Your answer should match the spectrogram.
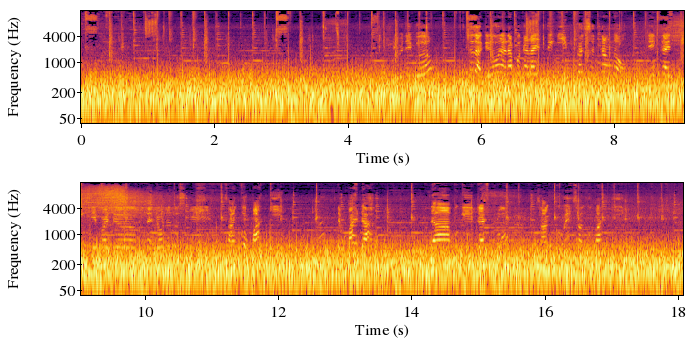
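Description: Car air-conditioning blower running loud and steady, a dense rushing noise that fills the low end throughout.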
